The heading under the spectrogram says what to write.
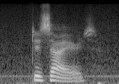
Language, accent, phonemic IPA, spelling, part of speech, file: English, US, /dɪˈzaɪɹz/, desires, noun / verb, En-us-desires.ogg
- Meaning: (noun) plural of desire; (verb) third-person singular simple present indicative of desire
